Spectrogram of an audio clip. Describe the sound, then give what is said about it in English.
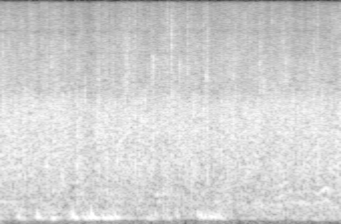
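Loud, steady audience applause for the panelists at the end of the talk show fills the whole stretch, a dense wash of many hands clapping with no pauses, and a few indistinct voices murmur faintly underneath. “Please give our panelists a warm welcome and round of applause.”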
